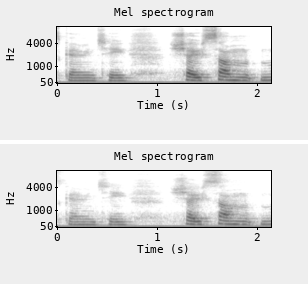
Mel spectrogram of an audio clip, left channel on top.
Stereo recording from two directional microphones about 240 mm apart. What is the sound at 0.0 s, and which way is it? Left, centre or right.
Speech, left.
